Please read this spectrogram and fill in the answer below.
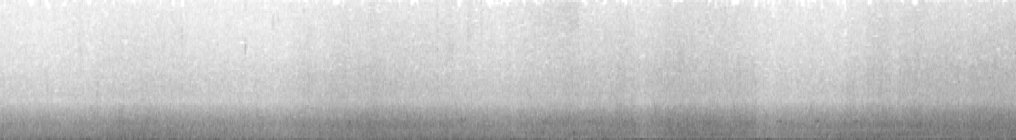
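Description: Steady rush of a flooded river running fast over its banks, growing a little louder about three seconds in.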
